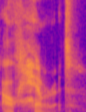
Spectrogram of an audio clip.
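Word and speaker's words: Alhammarret: on the entire plane uh his name is Al Hammer you spell that a l h a m m a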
